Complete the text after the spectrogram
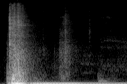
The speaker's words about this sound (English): If that door knocks one more time. Uh-huh. Why would the door knock? It's inanimate. Somebody knocks on that door.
